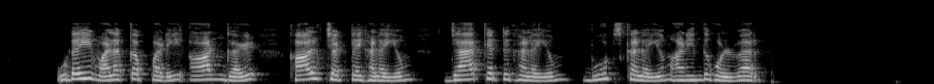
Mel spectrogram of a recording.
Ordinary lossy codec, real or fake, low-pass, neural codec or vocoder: Opus, 64 kbps; fake; 7.2 kHz; codec, 16 kHz, 16 kbps, FunCodec, trained on LibriTTS, 50 frames a second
